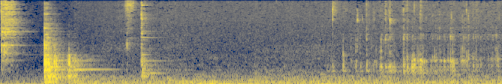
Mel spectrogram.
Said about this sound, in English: And then I'm going to top it up with some, this is cava, but you could use anything you want, Prosecco, champagne, whatever you want to use.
